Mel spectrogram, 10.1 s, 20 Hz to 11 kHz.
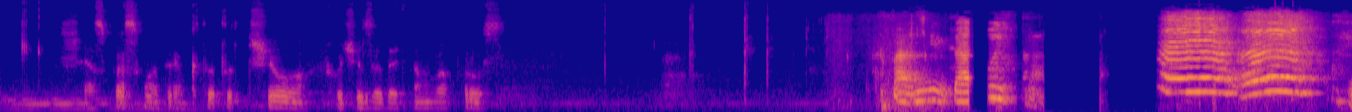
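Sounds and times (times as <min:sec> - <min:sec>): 
speech: 0:00.6 - 0:03.9, 0:06.7 - 0:07.3
small child crying and shouting: 0:08.7 - 0:10.1.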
